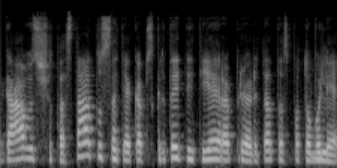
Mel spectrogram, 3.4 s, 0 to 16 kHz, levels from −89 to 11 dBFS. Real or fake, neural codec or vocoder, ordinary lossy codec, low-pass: real; none; Opus, 24 kbps; 10.8 kHz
